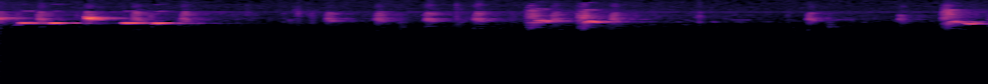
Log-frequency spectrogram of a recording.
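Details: High thin chirps and short whistled notes from a bird in natural habitat, a loud burst at first, then softer, irregular and broken calls with gaps of near quiet.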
